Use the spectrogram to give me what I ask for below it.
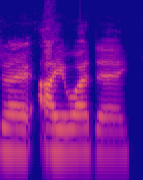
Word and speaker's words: Ayoade: Richard Ayoade.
